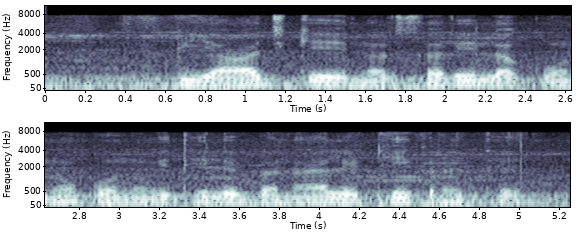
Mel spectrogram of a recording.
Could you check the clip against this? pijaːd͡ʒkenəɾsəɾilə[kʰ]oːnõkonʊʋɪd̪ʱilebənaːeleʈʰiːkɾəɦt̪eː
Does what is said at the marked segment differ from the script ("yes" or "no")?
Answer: yes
